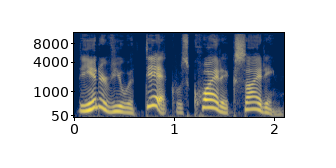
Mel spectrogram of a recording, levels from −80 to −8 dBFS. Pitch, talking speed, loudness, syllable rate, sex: 200 Hz, 200 wpm, -18 LUFS, 6.0 syllables/s, female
